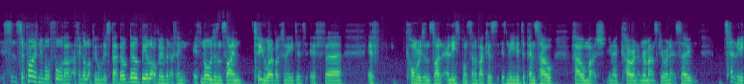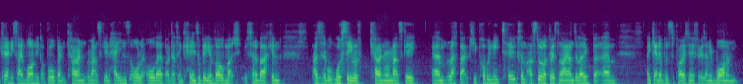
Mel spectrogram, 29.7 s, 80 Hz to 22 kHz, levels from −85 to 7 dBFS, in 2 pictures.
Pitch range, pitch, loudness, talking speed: 135-150 Hz, 140 Hz, -18 LUFS, 250 wpm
